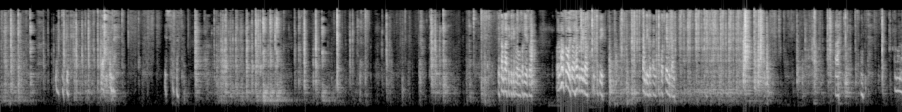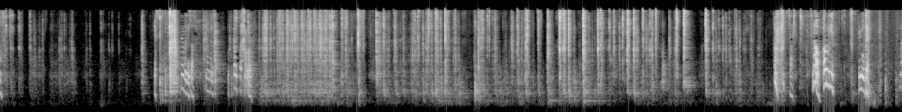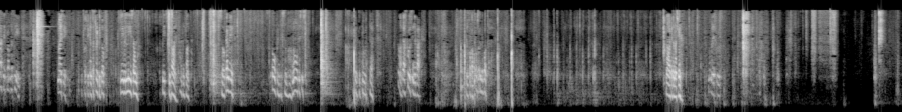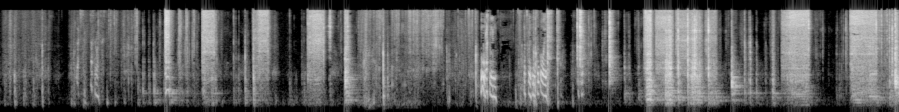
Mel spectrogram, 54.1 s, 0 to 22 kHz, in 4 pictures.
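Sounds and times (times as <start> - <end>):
metal parts rattling: 0.0 - 38.8, 41.7 - 54.0.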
